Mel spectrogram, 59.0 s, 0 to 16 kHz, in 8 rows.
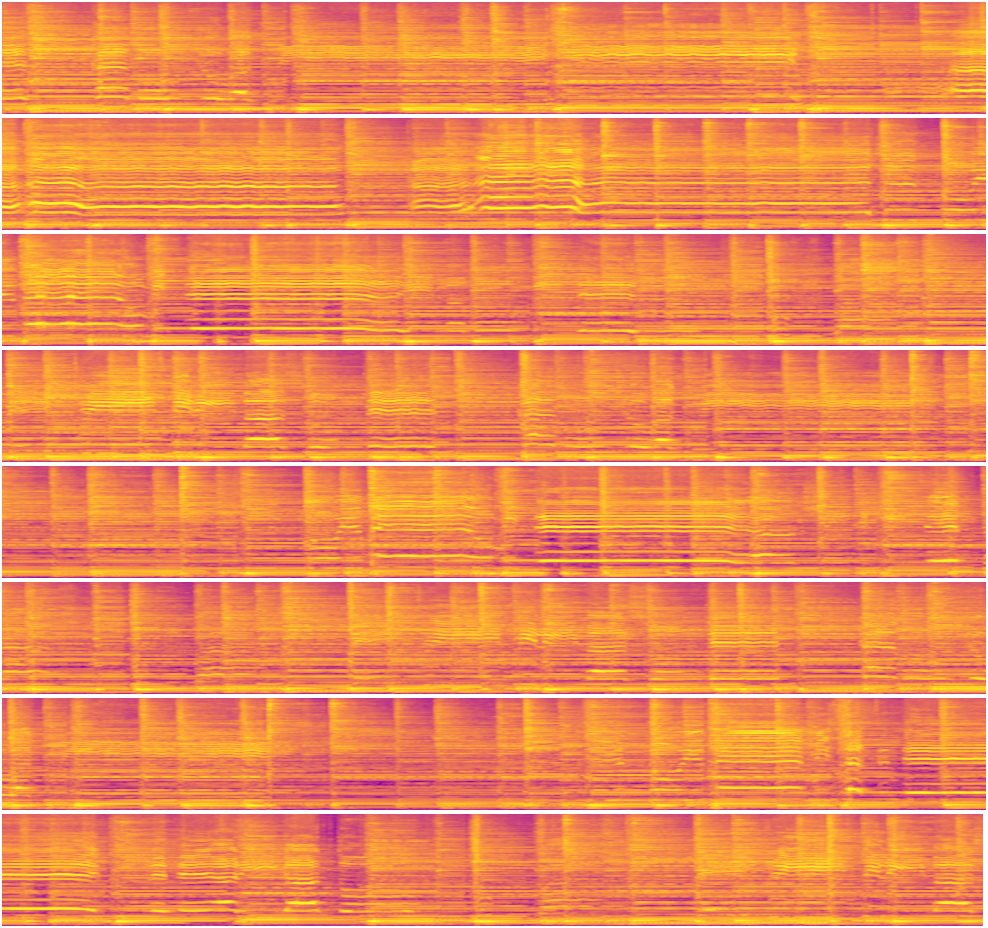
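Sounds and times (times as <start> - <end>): person singing: 0.0 - 46.6, 48.4 - 59.0
acoustic guitar strumming: 0.0 - 59.0.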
